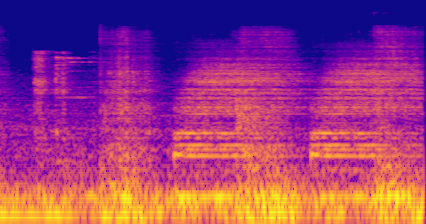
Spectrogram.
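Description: Dragon Link slot machine counting up its bonus win: electronic slot music and tally sounds as the win meter climbs, with a chord of held tones that starts about halfway in and restarts near the end.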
